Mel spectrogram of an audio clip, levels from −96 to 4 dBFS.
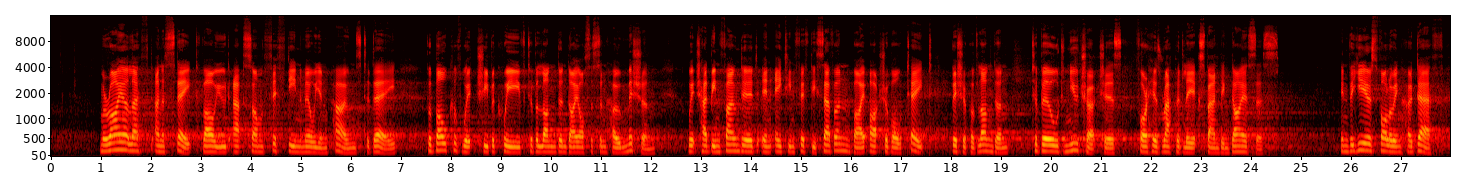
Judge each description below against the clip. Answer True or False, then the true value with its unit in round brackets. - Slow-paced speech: True (105 wpm)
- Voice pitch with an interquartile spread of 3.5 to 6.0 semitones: False (2.5 semitones)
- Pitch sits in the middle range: True (145 Hz)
